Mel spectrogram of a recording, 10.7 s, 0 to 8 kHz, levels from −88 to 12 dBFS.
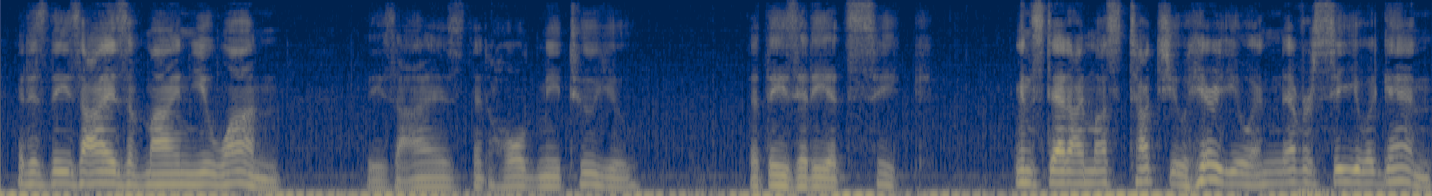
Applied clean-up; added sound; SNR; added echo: none; none; none; none.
